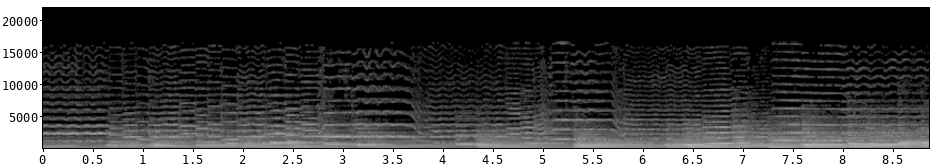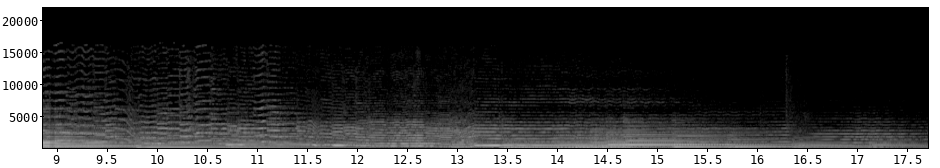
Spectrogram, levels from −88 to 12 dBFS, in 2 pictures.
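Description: The audio has a brief level dip from 8.94 to 8.99 s, falling by about 6 dB. This is likely one channel dropping out before the mono sum.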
